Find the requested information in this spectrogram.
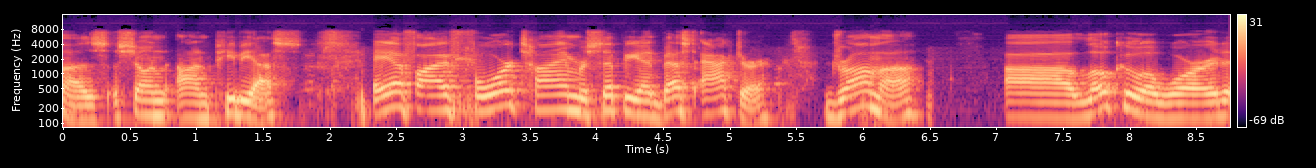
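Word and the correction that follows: Drama-Logue: Did I say that right? Loku Award? – Drama Log Award. – Oh, thank you. Drama Log Award, yeah.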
